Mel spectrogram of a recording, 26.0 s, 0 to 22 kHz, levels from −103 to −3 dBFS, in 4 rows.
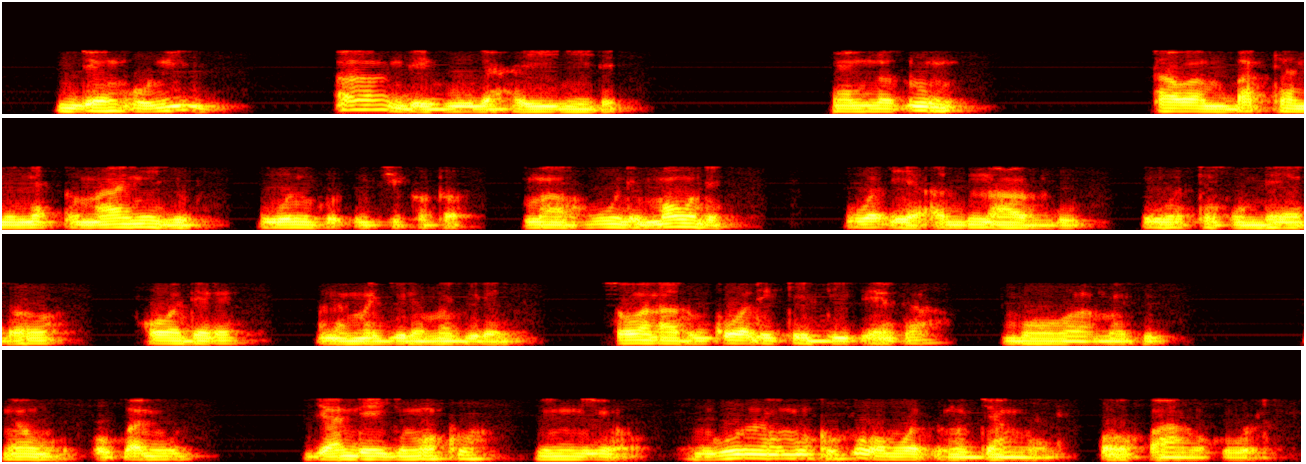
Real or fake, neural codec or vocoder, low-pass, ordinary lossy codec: fake; codec, 16 kHz, 16 kbps, FunCodec, trained on Chinese and English, 50 frames a second; 3.6 kHz; none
